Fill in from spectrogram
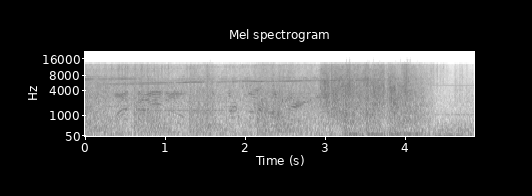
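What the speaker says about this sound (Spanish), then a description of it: "Vale, ya me suena helicóptero." Helicopter in the Call of Duty Ghosts video game, a continuous rumbling rotor and engine roar under loud combat effects and booms, with someone talking over the gameplay.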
